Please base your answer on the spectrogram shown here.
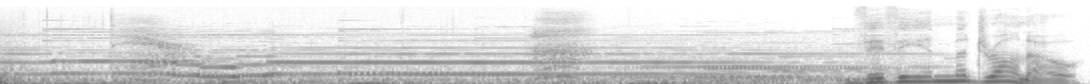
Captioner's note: sizzling; gasps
